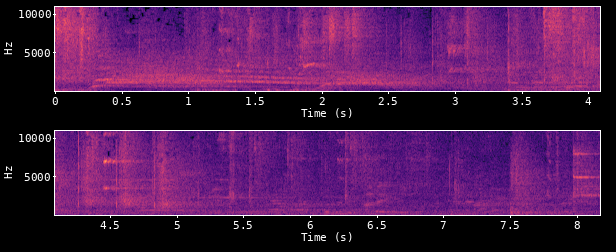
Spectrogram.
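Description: Large indoor fencing hall ambience: distant voices with scattered thumps and knocks over a steady hum.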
